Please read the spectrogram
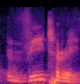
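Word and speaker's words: Weitering: I might say that on the footy show on Thursday night, David Hughes did ask him how his surname is pronounced. – Yes. – To which he replied, Vietering.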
